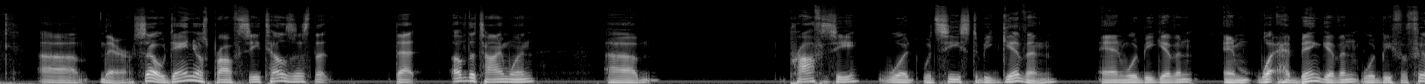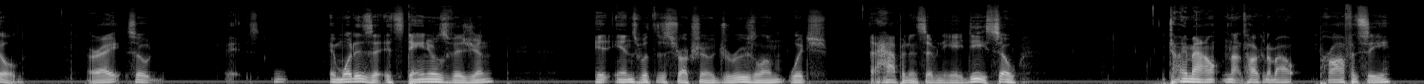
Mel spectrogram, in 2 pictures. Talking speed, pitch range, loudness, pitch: 135 wpm, 100-120 Hz, -22 LUFS, 115 Hz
